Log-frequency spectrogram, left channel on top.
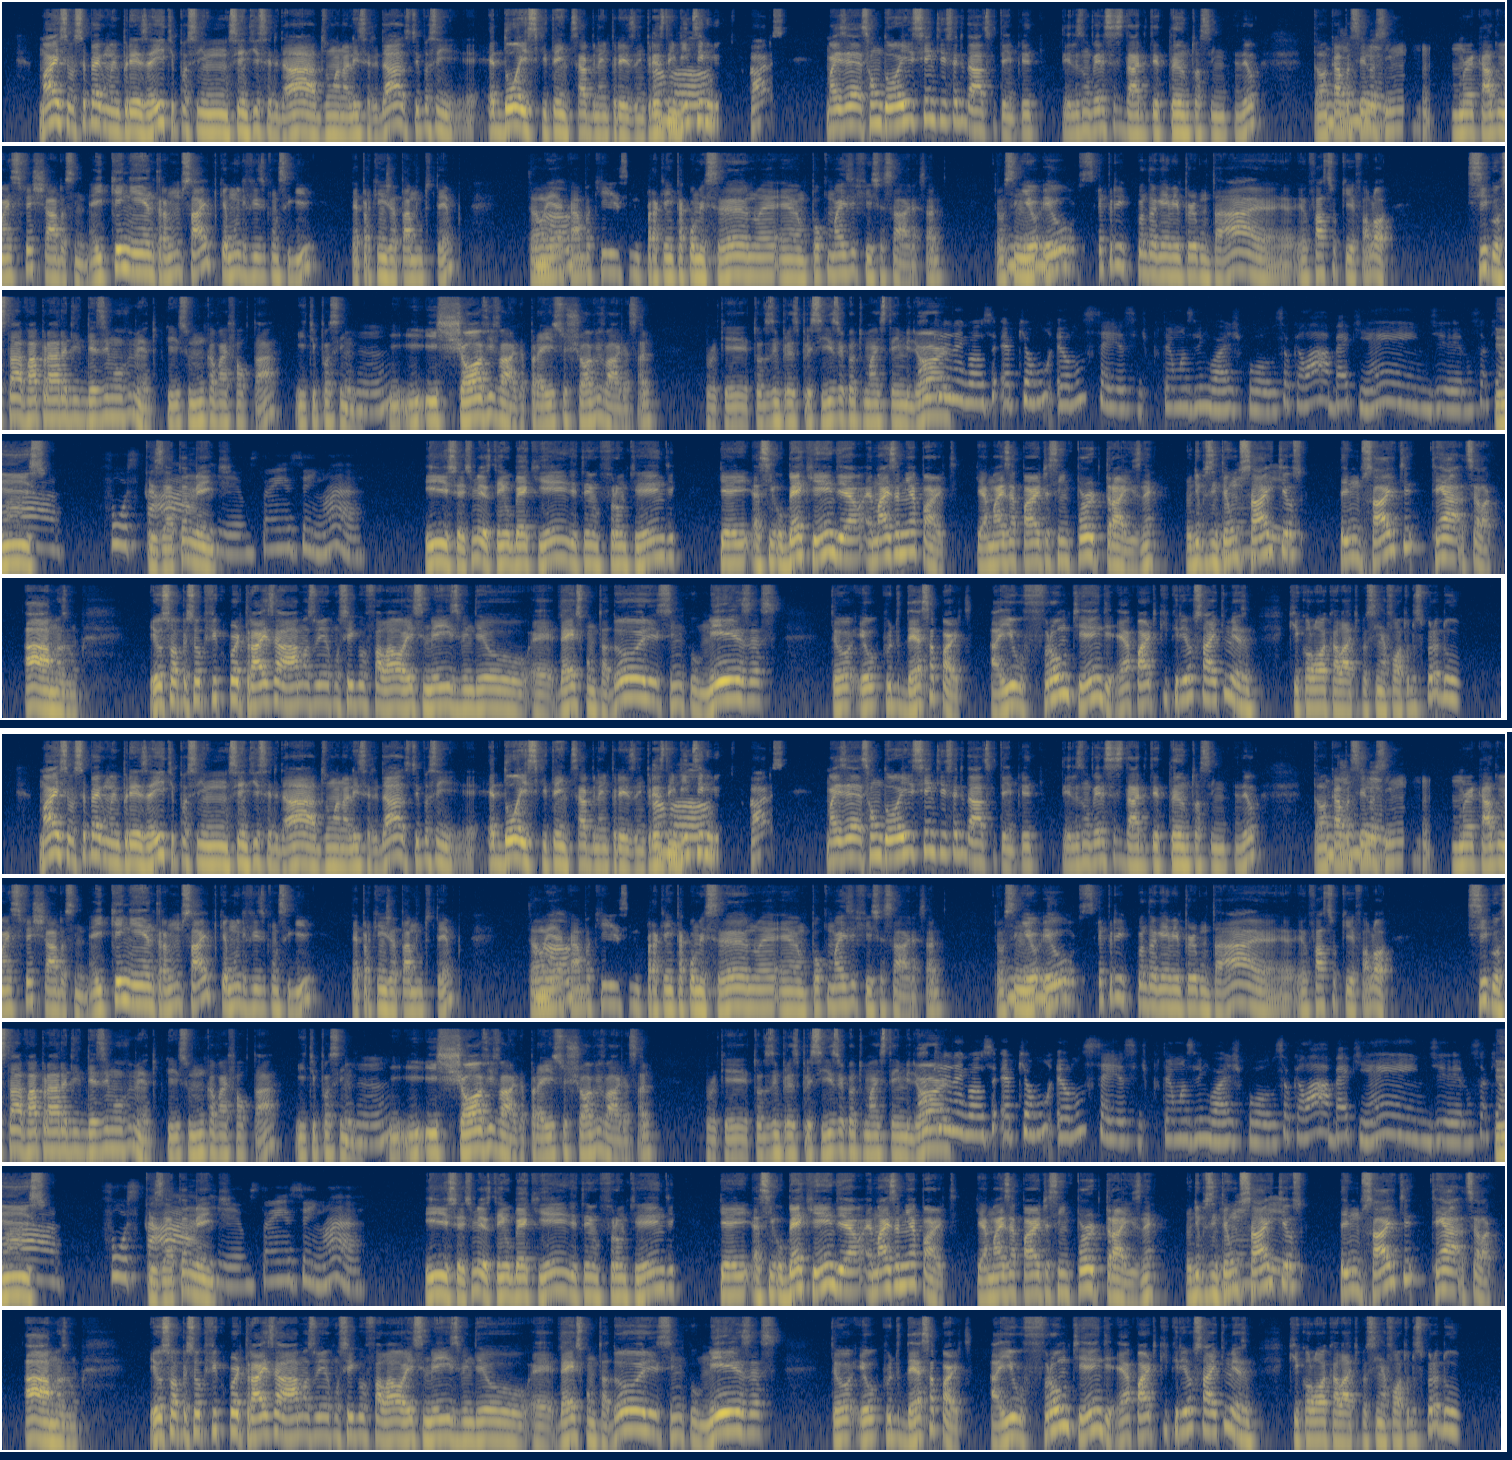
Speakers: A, in the centre; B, on the right (about 30°).
A: Mas se você pega uma empresa aí, tipo assim, um cientista de dados, um analista de dados, tipo assim, é é dois que tem, sabe, na empresa. A empresa
B: Aham,
A: tem 25 mil funcionários, mas é, são dois cientistas de dados que tem, porque eles não veem necessidade de ter tanto assim, entendeu? Então
B: entendi.
A: acaba sendo assim um, um mercado mais fechado, assim. Aí quem entra não sai, porque é muito difícil conseguir, até para quem já está há muito tempo. Então,
B: Aham,
A: aí acaba que, assim, para quem está começando, é, é um pouco mais difícil essa área, sabe? Então, assim,
B: entendi.
A: eu, eu sempre, quando alguém vem perguntar, ah, é- é, eu faço o quê? Eu falo, ó, se gostar, vá para a área de desenvolvimento, porque isso nunca vai faltar. E, tipo assim,
B: Uhum.
A: e, e- e chove vaga, para isso chove vaga, sabe? Porque todas as empresas precisam, e quanto mais tem, melhor.
B: É aquele negócio, é porque eu não, eu não sei, assim, tipo, tem umas linguagens, tipo, não sei o que lá, back-end, não sei o que
A: Isso,
B: lá, full stack,
A: exatamente.
B: uns trem assim, não é?
A: Isso, é isso mesmo. Tem o back-end, tem o front-end, que é assim, o back-end é, é mais a minha parte, que é mais a parte assim por trás, né? Eu tipo assim,
B: Entendi.
A: tem um site, eu tem um site, tem a, sei lá, a Amazon. Eu sou a pessoa que fico por trás da Amazon e eu consigo falar, ó, esse mês vendeu é, 10 computadores, 5 mesas. Então eu cuido dessa parte. Aí o front-end é a parte que cria o site mesmo, que coloca lá tipo assim a foto dos produtos,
